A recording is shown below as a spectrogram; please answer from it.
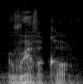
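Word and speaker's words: Revachol: He pronounces Revacol with a hard K, unlike other people. I like to pronounce it the hard way, the old way, the Vespertine way.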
